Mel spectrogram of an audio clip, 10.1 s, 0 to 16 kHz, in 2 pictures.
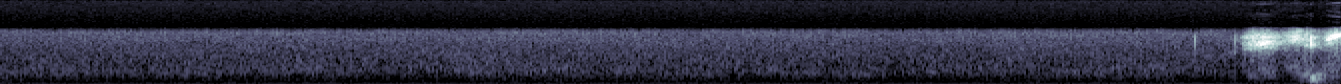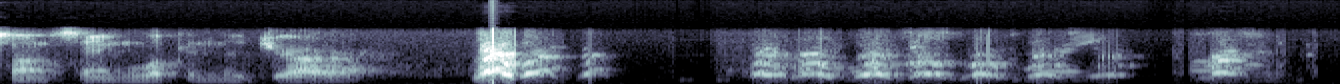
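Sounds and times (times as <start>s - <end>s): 
speech: 4.8s - 7.1s
high-pitched puppy barks and yips: 6.2s - 9.2s.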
